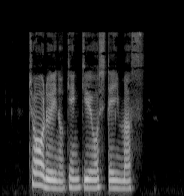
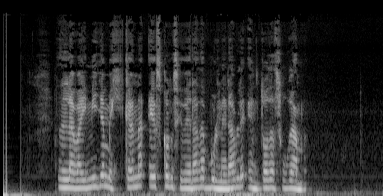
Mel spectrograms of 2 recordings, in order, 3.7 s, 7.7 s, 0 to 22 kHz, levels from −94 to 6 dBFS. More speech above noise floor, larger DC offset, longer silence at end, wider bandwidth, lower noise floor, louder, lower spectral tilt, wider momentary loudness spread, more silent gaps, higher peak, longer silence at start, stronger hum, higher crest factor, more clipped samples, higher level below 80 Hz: first, 60 dB vs 35 dB; neither; second, 0.85 s vs 1.55 s; second, 11.5 kHz vs 14.5 kHz; first, -84 dBFS vs -55 dBFS; second, -25 LUFS vs -21 LUFS; about the same, -6 dB/octave vs -6.5 dB/octave; about the same, 11 LU vs 9 LU; neither; about the same, -8 dBFS vs -6 dBFS; first, 0.6 s vs 0.05 s; neither; about the same, 18 dB vs 16 dB; neither; second, -70 dBFS vs -38 dBFS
